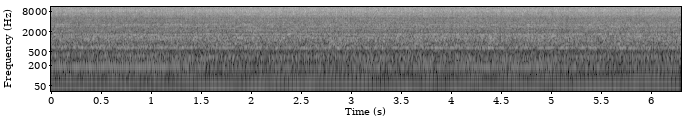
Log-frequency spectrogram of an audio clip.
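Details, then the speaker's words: Car idling after cornstarch (maize flour) was applied to the pulleys of a belt that squealed from getting wet: a steady, smooth hum with no squeal or chirp from the belt area. Normal idle, the belt is quiet. "Bien amigos pues como han visto el sonido ha desaparecido Ojala que les haya servido y lo puedan hacer en sus casas."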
